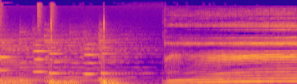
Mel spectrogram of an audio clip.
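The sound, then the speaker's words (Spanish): A cow moos in a stable: a long, low, steady moo with rich overtones follows a couple of short thumping sounds. “Escuchemos la vaca de Don Pedro Pablo, que está mugiendo en el establo.”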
